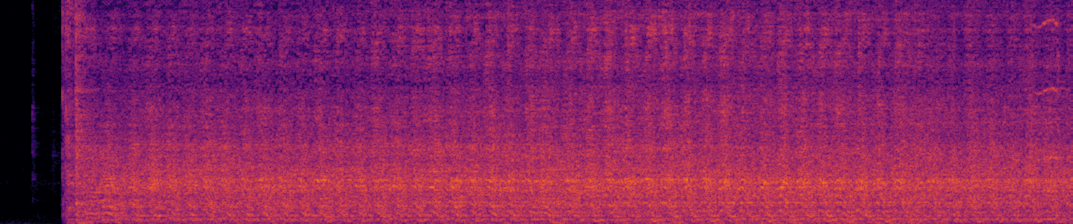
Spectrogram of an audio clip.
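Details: Tractor diesel with loader, cranking right after fitting a new turbo and injectors to cure high EGT from a failing injector: steady cranking at about four pulses a second that never catches. Long crank, no start because air is in the fuel system.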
